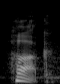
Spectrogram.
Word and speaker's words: Huc: enzyme in question is called hook pronounced Huck it's made by bacteria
